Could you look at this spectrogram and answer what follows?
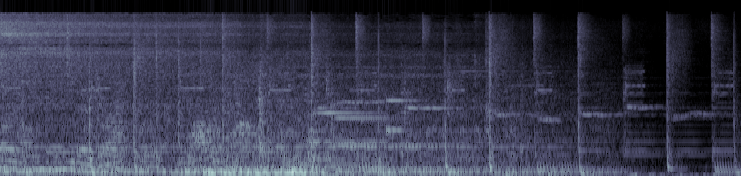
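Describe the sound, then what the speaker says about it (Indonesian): A KRL commuter train pulls out of Citayam station, a loud rumbling roll with clattering wheel and rail clicks and some tonal whine, growing sparser toward the end. "KRL pun langsung diberangkatkan lagi dari stasiun Citayam"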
